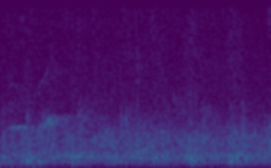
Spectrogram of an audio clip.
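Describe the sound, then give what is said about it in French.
An audience at a French campaign event applauds the person who made the campaign's L'avenir en commun website, a dense, even wash of clapping that holds at the same moderate loudness throughout without any voices. “Et vous pouvez appeler, on peut l'applaudir.”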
